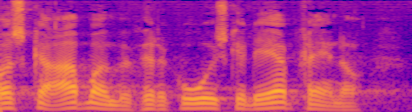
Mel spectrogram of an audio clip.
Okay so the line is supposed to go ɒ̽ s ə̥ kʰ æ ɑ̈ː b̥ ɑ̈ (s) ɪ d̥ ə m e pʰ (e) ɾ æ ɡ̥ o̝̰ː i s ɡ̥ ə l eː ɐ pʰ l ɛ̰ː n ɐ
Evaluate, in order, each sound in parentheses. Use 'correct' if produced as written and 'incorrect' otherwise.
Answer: incorrect, correct

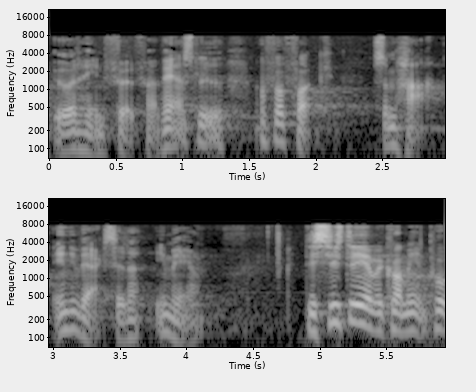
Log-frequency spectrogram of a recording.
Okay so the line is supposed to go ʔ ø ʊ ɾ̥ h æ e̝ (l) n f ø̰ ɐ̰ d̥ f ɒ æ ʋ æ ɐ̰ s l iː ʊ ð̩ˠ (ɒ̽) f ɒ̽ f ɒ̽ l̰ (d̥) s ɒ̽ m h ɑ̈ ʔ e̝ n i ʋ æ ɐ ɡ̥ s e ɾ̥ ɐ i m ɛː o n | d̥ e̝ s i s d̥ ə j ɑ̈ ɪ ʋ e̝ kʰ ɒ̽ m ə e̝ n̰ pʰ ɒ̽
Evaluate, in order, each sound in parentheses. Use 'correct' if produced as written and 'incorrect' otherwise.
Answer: incorrect, correct, incorrect

